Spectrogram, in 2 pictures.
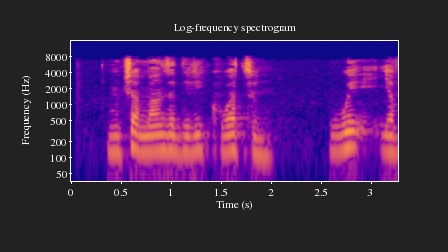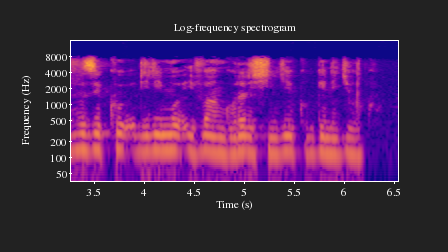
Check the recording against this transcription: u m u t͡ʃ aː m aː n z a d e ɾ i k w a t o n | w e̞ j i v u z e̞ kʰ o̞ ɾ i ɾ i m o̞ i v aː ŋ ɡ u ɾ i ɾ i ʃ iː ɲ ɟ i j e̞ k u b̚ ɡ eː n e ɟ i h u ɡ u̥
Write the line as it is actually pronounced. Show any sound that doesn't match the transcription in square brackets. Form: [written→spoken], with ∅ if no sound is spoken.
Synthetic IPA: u m u t͡ʃ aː m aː n z a d e ɾ i k w a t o n | w e̞ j [i→a] v u z e̞ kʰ o̞ ɾ i ɾ i m o̞ i v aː ŋ ɡ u ɾ [i→a] ɾ i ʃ iː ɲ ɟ i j e̞ k u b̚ ɡ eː n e ɟ i h u ɡ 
